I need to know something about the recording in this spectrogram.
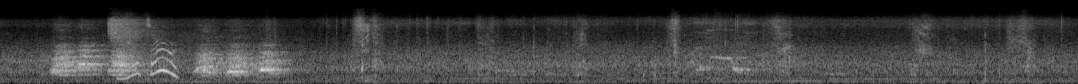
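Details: Pet dog excited over its toys indoors, giving a quick burst of short yips and barks in the first three seconds, one rising whining squeal among them, then quiet apart from faint background noise; a person talks to the dog nearby.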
